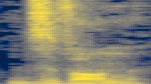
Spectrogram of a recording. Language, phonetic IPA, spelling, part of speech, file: Polish, [d͡zvɔ̃n], dzwon, noun, Pl-dzwon.ogg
